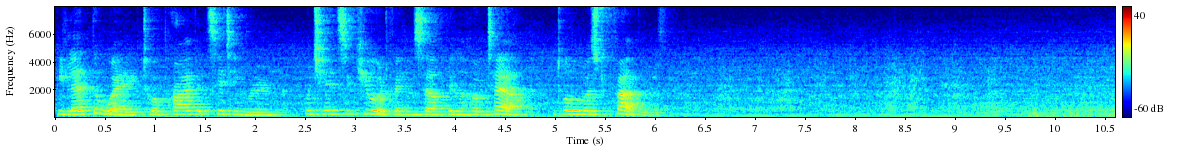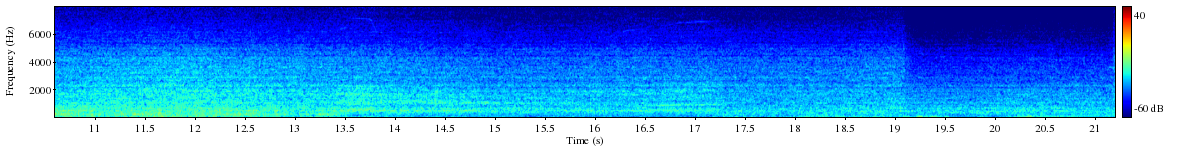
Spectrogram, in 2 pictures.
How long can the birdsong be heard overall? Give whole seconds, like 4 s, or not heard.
not heard.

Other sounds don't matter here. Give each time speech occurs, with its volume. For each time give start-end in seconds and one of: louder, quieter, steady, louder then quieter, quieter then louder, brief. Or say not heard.
0.0-6.0 steady.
